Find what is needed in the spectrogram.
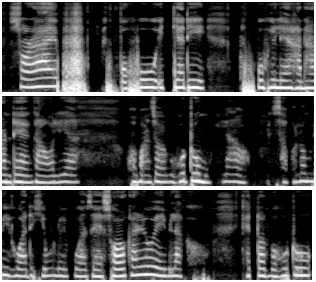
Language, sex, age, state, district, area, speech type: Assamese, female, 18-30, Assam, Dibrugarh, rural, spontaneous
